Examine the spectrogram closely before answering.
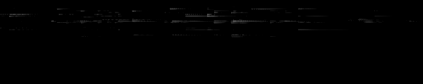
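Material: Metal.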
